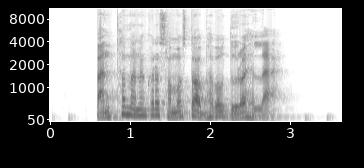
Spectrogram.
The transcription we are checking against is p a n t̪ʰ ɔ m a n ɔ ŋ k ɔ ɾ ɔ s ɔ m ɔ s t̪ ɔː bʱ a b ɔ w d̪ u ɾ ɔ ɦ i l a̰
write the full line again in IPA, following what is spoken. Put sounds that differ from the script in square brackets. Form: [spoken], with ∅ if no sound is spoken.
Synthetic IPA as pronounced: p a n t̪ʰ ɔ m a n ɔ ŋ k ɔ ɾ ɔ s ɔ m ɔ s t̪ ɔː bʱ a b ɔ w d̪ u ɾ ɔ ɦ [e] l a̰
